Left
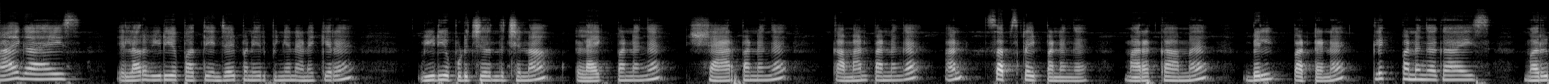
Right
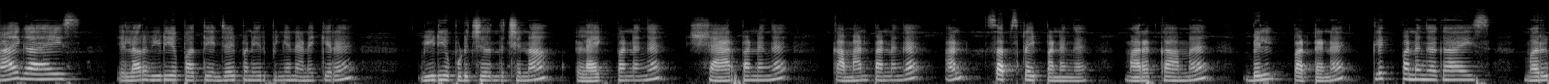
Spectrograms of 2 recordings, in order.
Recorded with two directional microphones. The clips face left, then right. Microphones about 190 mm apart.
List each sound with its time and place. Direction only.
0.0 s a woman's voice: 40° left (ahead or behind)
